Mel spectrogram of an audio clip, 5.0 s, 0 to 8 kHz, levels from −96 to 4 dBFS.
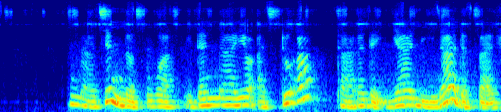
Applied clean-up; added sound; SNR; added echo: neural separator model SepFormer DNS4.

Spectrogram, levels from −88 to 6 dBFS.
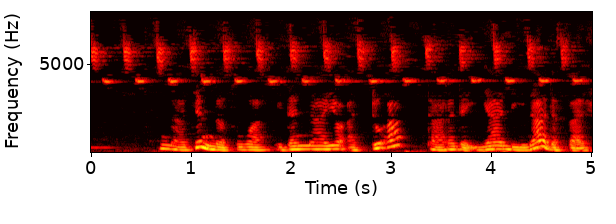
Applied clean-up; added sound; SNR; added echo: classical method WPE with log-MMSE.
